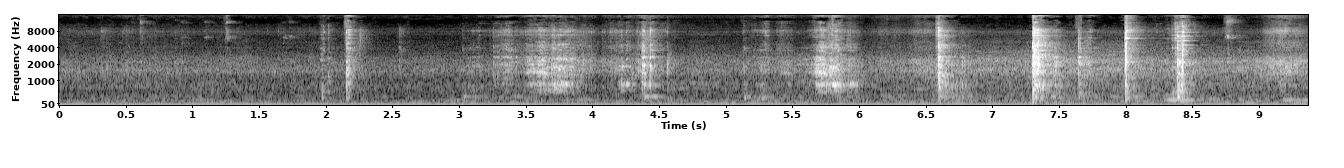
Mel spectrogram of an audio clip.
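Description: Flat metal spatula scraping and tapping against an iron tava as a jowar bhakri is slid loose and turned: a string of short scrapes and sharp clicks, the loudest about seven seconds in, over a steady low hum.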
